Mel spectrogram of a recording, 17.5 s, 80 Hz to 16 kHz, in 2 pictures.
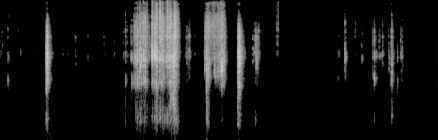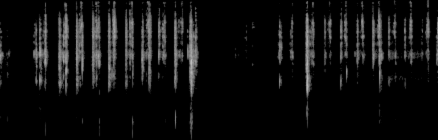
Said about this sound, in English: I want to get 3 cards for the stranger here.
